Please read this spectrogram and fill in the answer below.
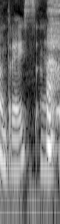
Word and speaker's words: Andres: the first time and told me that I was saying my last name wrong. Oh. And that I'm supposed to roll my R, but I sound ridiculous when I try to do it.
